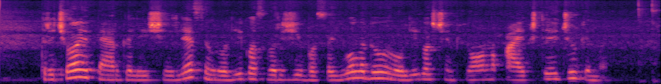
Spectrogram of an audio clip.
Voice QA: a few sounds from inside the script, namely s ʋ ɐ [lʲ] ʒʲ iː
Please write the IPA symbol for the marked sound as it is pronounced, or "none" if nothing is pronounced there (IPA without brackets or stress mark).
ɾʲ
